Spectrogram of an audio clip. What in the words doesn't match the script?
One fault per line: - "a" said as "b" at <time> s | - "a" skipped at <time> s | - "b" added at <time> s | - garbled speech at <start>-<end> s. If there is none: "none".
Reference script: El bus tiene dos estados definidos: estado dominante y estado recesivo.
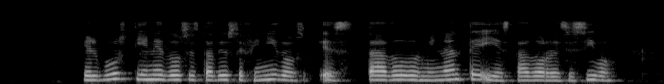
none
